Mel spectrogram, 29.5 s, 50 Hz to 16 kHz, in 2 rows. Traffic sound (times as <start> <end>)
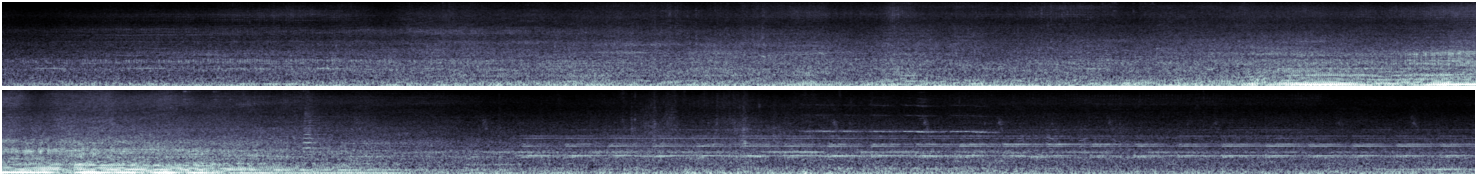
6.5 29.4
